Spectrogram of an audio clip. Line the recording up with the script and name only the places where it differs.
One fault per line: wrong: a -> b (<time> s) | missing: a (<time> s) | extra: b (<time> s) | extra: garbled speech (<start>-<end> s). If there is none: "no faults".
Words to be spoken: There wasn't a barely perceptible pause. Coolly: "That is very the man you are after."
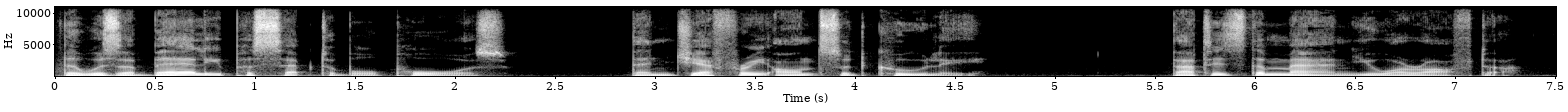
wrong: wasn't -> was (0.1 s)
extra: Then Geoffrey answered (2.9 s)
missing: very (5.9 s)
